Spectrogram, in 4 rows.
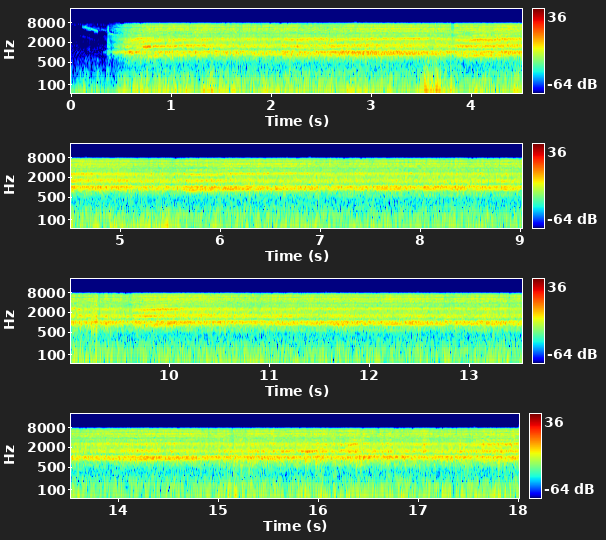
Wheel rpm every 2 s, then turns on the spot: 80, 220, 220, 230, 230, 230, 240, 230, 230.
none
